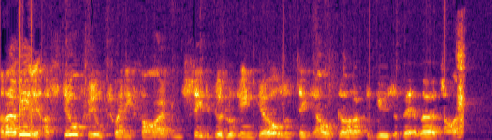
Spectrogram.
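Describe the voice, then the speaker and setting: Talking at a very fast pace with an English accent, a man keeps fairly even intonation at medium pitch. There is noticeable background noise. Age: 70s. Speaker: retired police officer. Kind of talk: casual chat. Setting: online chat room call. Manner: halting.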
